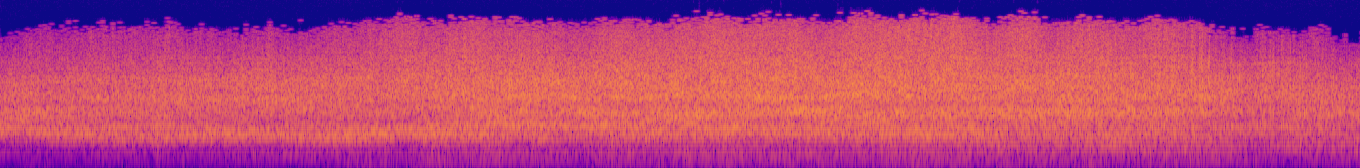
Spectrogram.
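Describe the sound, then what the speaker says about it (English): A Concorde, the British-French turbojet-powered supersonic passenger airliner, flying: a steady, loud, broadband jet roar that holds constant and fills the whole span without a break. "The Concorde was a British-French turbojet-powered supersonic passenger airliner"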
